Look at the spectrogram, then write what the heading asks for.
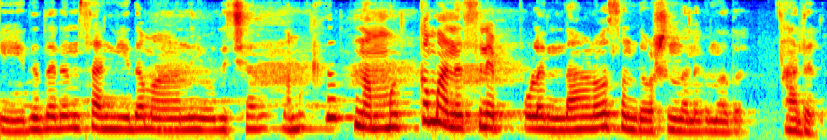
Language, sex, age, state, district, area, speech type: Malayalam, female, 30-45, Kerala, Alappuzha, rural, spontaneous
